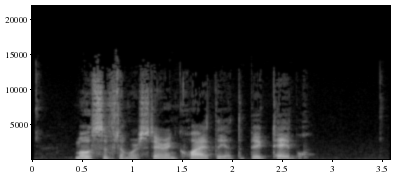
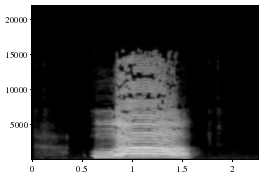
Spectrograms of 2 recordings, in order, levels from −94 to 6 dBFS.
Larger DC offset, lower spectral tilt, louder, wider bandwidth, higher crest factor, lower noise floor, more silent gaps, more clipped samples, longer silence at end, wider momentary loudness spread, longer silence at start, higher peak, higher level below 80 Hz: neither; first, -3 dB/octave vs 1.5 dB/octave; second, -28 LUFS vs -9 LUFS; about the same, 15 kHz vs 16 kHz; first, 24 dB vs 14 dB; second, -71 dBFS vs -75 dBFS; neither; neither; first, 0.85 s vs 0.7 s; second, 10 LU vs 19 LU; second, 0.45 s vs 0.6 s; second, -6 dBFS vs 0 dBFS; first, -64 dBFS vs -78 dBFS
